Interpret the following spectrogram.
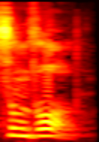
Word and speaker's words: zum Wohl: zum Wohl.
